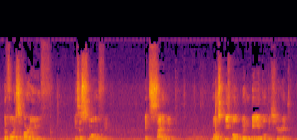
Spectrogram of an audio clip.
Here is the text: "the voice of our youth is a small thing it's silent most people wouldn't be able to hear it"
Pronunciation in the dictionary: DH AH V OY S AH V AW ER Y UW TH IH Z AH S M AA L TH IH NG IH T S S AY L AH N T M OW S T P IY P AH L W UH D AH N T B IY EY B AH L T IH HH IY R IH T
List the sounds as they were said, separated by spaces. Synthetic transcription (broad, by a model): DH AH V OY S AH V AW ER Y UW TH IH Z AH S M AA L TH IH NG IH T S S AY L AH N T M OW S T P IY P AH L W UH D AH N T B IY EY B AH L T IH HH IY R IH T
